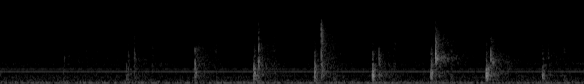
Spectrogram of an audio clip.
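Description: High heels click on a hard floor, walking away.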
